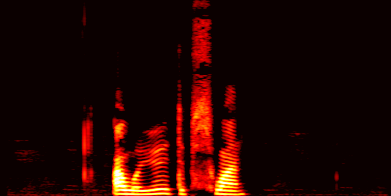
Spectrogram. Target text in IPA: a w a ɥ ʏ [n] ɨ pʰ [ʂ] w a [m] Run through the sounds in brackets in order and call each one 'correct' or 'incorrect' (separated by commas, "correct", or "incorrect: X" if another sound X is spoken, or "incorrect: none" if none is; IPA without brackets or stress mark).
incorrect: d, incorrect: s, incorrect: n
